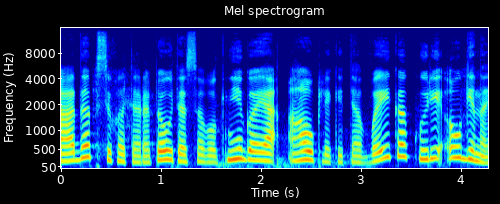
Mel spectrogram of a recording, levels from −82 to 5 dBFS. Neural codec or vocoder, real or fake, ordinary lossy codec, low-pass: autoencoder, 48 kHz, 32 numbers a frame, DAC-VAE, trained on Japanese speech; fake; MP3, 96 kbps; 14.4 kHz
